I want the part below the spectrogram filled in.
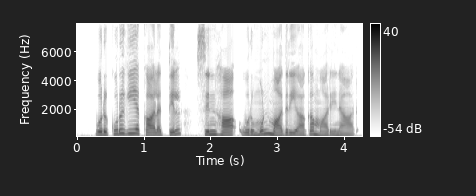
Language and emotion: Tamil, neutral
